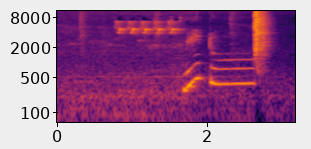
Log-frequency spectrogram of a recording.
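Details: Talking Indian green ringneck parrot: a sliding, upward-swept syllable, a held level note, then a sharp noisy burst, with a soft repeating high chirp pattern behind.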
